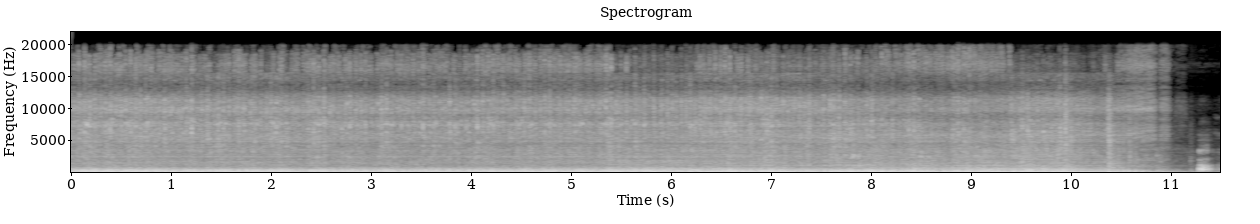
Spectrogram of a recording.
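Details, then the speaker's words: 1963 Hillman Super Minx after fuel pump rebuild and install: steady low idle then abrupt stall, fuel starved because the cap was left tight, creating a vacuum that stopped fuel flow. "there it stopped for no apparent reason right oh because I didn't loosen that again so it doesn't doesn't like that if you don't if you don't loosen that top here then it doesn't uh like it creates a vacuum in here and that won't let the fuel flow in"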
